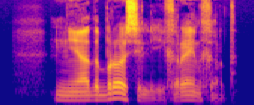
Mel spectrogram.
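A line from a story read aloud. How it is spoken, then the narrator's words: Sighing. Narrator (Russian): вздохнул майор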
